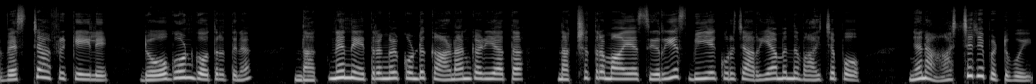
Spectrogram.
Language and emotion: Malayalam, surprised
